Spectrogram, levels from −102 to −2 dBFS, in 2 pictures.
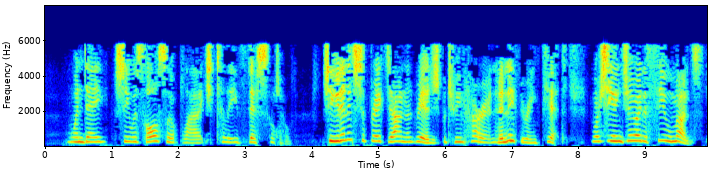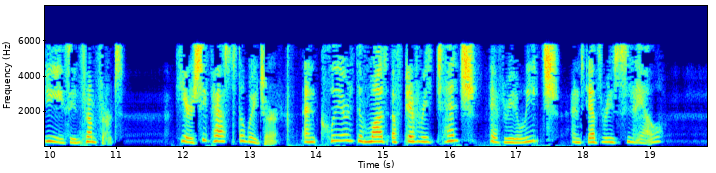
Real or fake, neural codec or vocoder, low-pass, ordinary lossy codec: fake; codec, 16 kHz in and 24 kHz out, 0.4 kbps, LongCat-Audio-Codec, four codebook decoder; 7.2 kHz; MP3, 24 kbps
